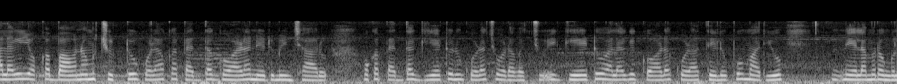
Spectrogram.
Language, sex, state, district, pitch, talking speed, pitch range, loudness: Telugu, female, Andhra Pradesh, Krishna, 215 Hz, 175 wpm, 210-230 Hz, -16 LUFS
